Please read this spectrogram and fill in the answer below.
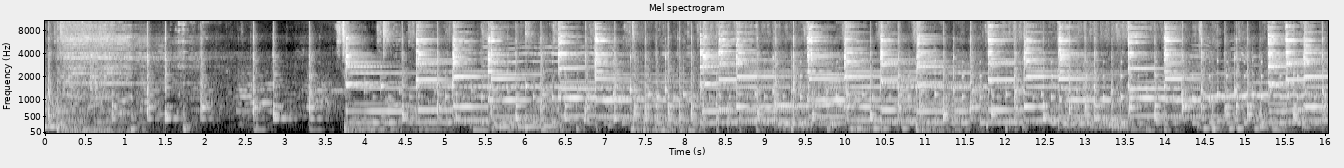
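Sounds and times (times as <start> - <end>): bamboo slit drums and drums: 0.0 - 16.0
ringing pitched percussion strikes: 0.0 - 16.0.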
